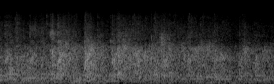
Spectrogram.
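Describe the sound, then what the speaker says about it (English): Audience applause at a PG diploma convocation ceremony, a steady wash of many hands clapping together at a moderate distance, sustained throughout. "Can we have the claps, please?"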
